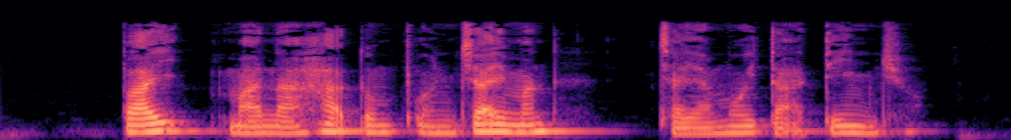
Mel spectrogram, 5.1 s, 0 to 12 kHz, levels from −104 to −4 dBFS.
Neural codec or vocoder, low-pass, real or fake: none; 7.2 kHz; real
